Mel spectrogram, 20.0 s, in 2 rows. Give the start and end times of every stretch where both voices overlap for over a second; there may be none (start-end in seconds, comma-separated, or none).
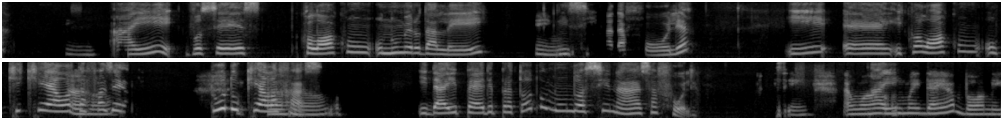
none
